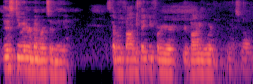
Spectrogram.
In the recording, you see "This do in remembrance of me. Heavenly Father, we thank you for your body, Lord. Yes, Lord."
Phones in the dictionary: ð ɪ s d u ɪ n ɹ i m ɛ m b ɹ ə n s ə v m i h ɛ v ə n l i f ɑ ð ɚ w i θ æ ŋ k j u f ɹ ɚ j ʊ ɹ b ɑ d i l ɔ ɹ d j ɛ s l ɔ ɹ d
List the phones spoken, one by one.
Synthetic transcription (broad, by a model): ð ɪ s d u ɪ n ɹ i m ɛ m b ɹ ə n s ə v m i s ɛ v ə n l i f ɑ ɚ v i θ æ ŋ k j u f ɹ ɚ j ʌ ɹ b ɑ d i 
